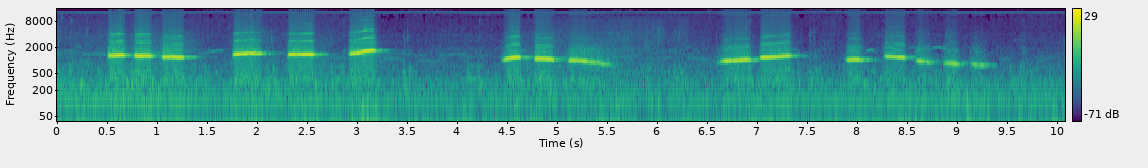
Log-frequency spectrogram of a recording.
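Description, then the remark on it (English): Someone whistles a simple tune in short, clear phrases, notes sliding up and down with brief pauses between groups, fairly loud with no talking. “Marching and sleeping whistling both.”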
